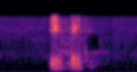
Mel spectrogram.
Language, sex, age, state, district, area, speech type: Hindi, male, 30-45, Madhya Pradesh, Harda, urban, conversation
